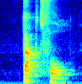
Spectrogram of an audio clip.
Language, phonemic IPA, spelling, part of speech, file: Dutch, /ˈtɑkt.fɔɫ/, tactvol, adjective, Nl-tactvol.ogg
- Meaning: tactful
